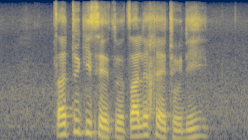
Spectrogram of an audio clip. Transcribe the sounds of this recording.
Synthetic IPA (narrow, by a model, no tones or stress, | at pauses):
t͡satʼukʼiset͡sʼɔt͡salɪk͡xʰɛtʰɔdi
